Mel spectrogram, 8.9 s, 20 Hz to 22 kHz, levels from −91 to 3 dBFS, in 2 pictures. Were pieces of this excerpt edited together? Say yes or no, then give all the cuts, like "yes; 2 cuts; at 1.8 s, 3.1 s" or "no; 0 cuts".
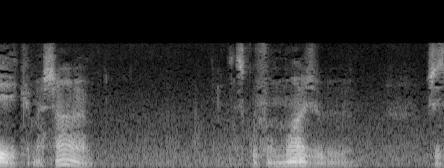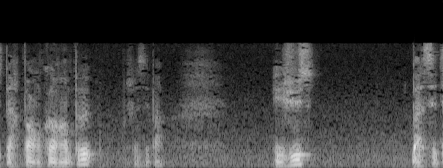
no; 0 cuts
